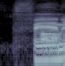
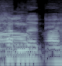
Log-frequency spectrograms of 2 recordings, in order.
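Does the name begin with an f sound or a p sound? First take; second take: f; p. First: The name begins with an f sound. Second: The name begins with a p sound. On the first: This is how others misread the spelling. The speaker calls it wrong. "they they could never get it right" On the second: This is how the name is said in Khmer. The speaker calls it right. "how you s- pronounce it in Khmer"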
